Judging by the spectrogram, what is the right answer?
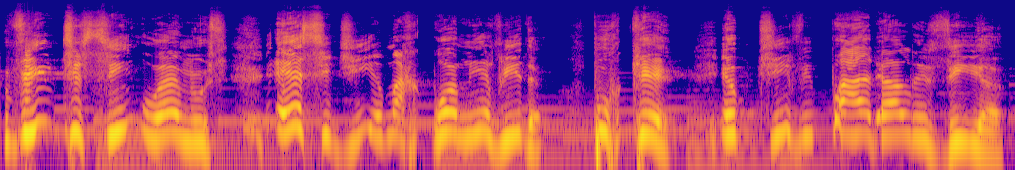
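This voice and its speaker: A Brazilian preacher from Minas Gerais with a very high voice speaks slowly and with feeling. He tells a story from his own life and acts out the dialogue. Soft church music plays behind him. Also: expressive. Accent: Brazilian Portuguese, Minas Gerais. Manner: emotional storytelling, acting out dialogue. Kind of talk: sermon with personal story.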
